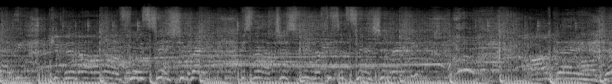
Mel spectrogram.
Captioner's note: crowd cheering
